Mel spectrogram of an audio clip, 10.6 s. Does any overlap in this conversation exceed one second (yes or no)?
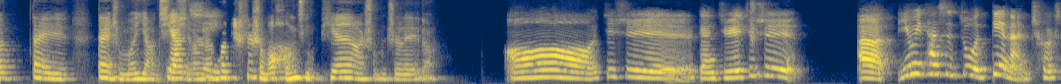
yes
